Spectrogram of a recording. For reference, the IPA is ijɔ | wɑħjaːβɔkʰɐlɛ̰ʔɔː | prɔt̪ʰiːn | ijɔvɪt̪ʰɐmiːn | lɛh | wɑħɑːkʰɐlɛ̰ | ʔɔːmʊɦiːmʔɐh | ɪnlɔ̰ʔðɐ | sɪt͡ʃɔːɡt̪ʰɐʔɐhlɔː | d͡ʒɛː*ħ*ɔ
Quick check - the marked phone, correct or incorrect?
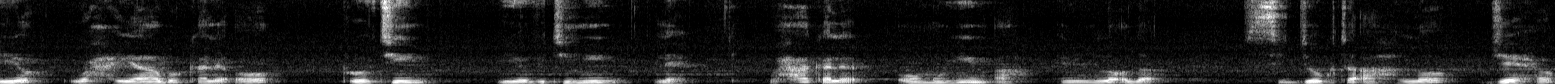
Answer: correct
